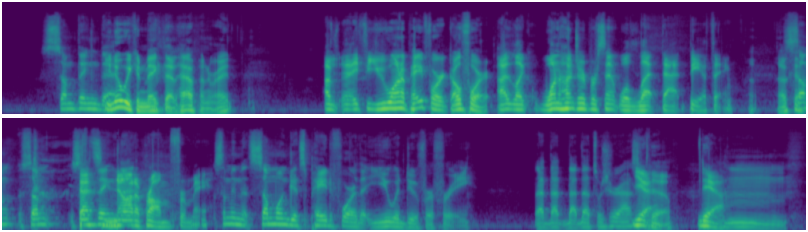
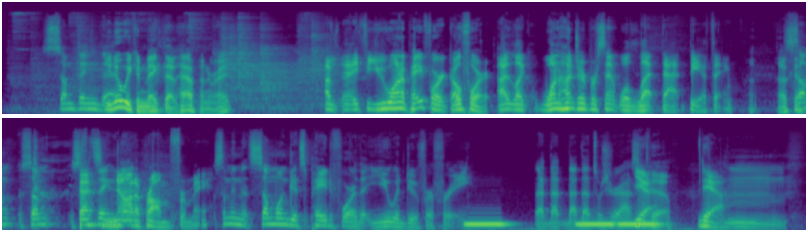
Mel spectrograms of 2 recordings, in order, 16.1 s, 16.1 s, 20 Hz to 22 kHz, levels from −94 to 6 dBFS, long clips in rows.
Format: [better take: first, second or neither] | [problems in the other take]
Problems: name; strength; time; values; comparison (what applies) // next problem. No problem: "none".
first | jangling keys; faint; until 3.5 s; peak 10 dB below the speech // phone ringing; loud; from 13 to 15 s; peak 4 dB above the speech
